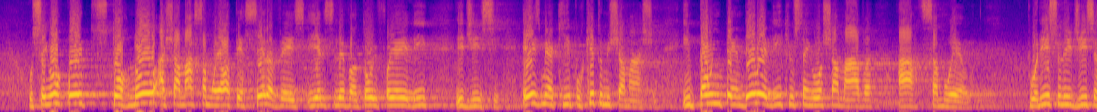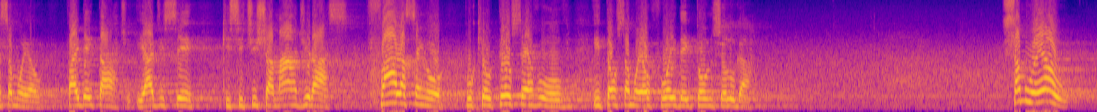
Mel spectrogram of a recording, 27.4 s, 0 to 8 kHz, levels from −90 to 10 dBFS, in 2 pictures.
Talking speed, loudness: 155 wpm, -9 LUFS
